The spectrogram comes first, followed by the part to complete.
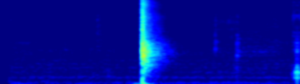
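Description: A single sharp smack of a hand, about a second in, dying away quickly.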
